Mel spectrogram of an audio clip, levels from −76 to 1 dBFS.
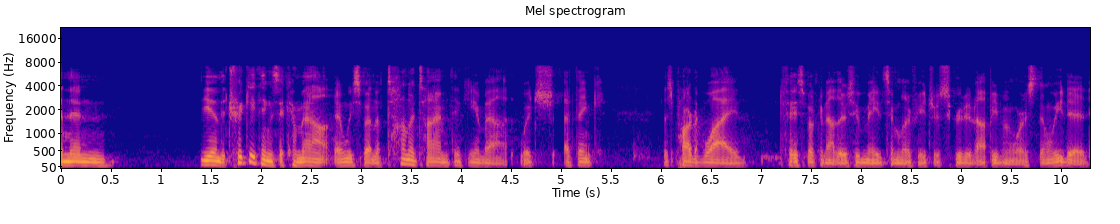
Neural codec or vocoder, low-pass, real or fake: codec, 16 kHz in and 24 kHz out, 2.2 kbps, FireRedTTS-2 codec; 7.2 kHz; fake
